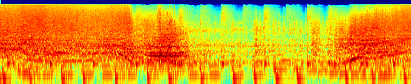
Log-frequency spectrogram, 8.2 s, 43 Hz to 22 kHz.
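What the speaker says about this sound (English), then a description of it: "We're gonna unleash 588 cubic inches of big block Chevy the proper way." A 1962 Chevy Nova with a 588 cubic inch big block Chevy makes a drag strip pass, a loud, continuous close engine roar with rising revs and tire squeal, no talk.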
